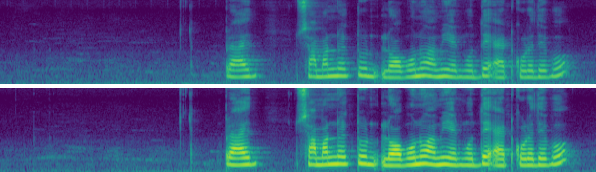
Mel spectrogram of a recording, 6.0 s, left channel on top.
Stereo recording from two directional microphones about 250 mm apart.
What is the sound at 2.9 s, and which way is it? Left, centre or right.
A woman's voice, right.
